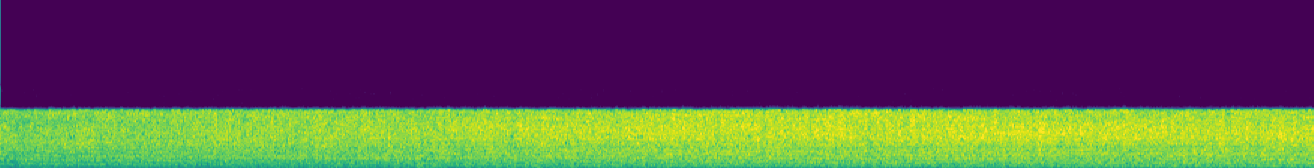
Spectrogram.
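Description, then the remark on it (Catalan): An engine that at first would not start has just started and runs steadily at a constant idle, a dense continuous rumble and hiss that holds the same loudness throughout, with no voices over it. “No arrencava, ara arrenca.”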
